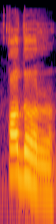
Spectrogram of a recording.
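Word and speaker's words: الْقَدْر: কদর কদর কদর মানে হল এইযে দালের উপরে কলকলা করতে হবে।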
